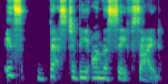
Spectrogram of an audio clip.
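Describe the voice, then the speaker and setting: A woman voicing a small, eager young boy from a picture book in an earnest, expressive way. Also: mid-range voice, unhurried, vocal fry, breathy edge, exaggerated voice. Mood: pleased, eager. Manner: earnest, expressive storybook delivery.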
